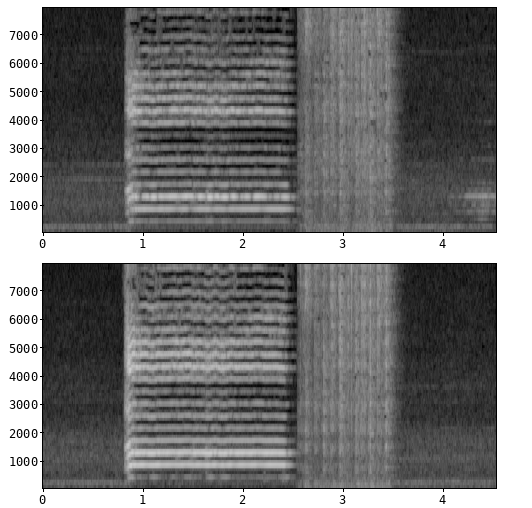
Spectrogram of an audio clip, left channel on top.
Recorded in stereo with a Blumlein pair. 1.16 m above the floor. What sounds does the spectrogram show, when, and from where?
0.8 s a scream: 50° right, 0.6 m
2.5 s a rattle: 20° right, 0.9 m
